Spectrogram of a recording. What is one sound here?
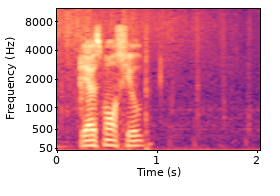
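A pickaxe swings through the air with a whoosh.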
